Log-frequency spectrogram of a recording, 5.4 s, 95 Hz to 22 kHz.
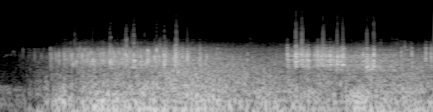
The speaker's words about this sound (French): Écoutez, c'est le souffle de l'Arctique tel qu'on le fantasmait il y a 100 ans. Un désert blanc, un silence de mort rompu par les bruits de pas et les bois de traîneaux.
